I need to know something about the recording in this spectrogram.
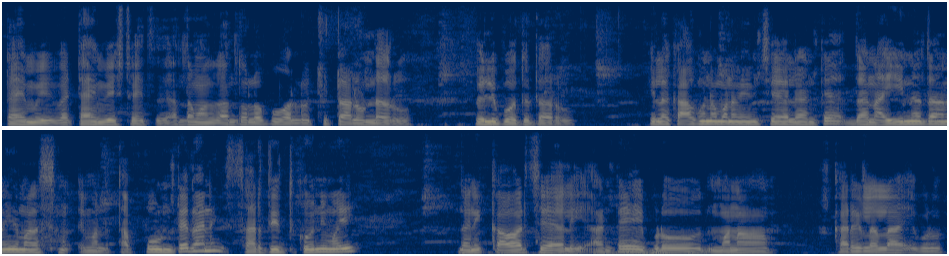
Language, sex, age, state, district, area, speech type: Telugu, male, 18-30, Telangana, Hyderabad, urban, spontaneous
